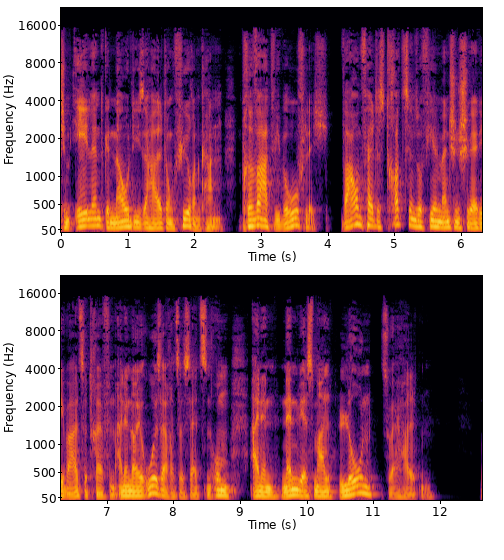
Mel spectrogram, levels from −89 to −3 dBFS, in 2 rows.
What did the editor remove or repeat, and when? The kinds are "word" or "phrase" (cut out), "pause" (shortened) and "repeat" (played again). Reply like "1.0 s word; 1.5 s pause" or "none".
4.1 s pause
